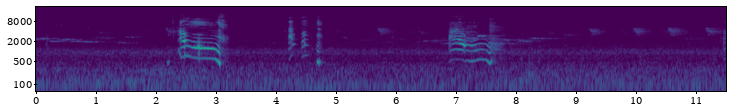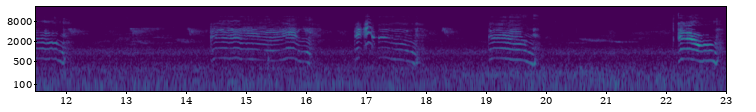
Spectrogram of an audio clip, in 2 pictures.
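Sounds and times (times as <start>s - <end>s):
cat meowing: 2.2s - 3.2s, 4.1s - 4.8s, 6.9s - 7.8s, 11.4s - 12.1s, 14.4s - 16.2s, 16.8s - 18.0s, 19.0s - 20.0s, 22.1s - 23.0s.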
